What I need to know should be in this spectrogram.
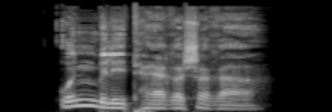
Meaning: inflection of unmilitärisch: 1. strong/mixed nominative masculine singular comparative degree 2. strong genitive/dative feminine singular comparative degree
- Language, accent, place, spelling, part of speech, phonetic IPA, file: German, Germany, Berlin, unmilitärischerer, adjective, [ˈʊnmiliˌtɛːʁɪʃəʁɐ], De-unmilitärischerer.ogg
